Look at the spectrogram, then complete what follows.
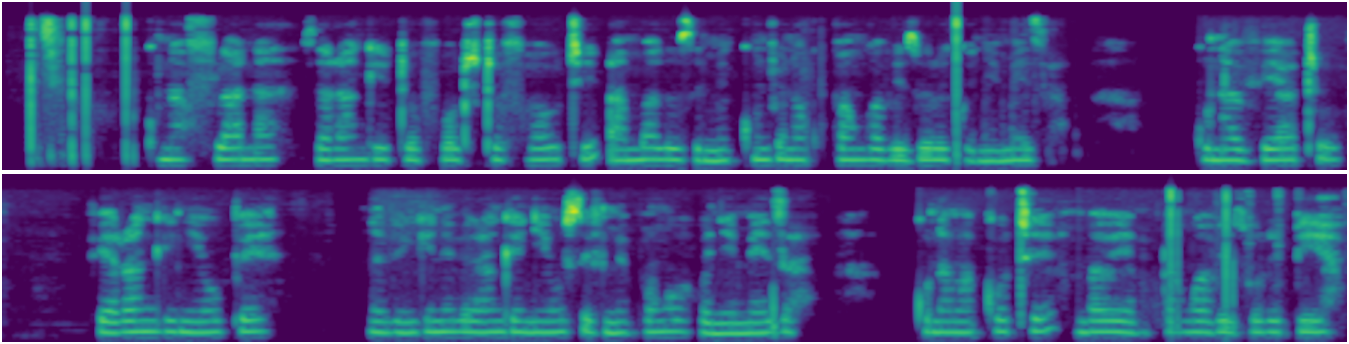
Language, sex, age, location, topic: Swahili, female, 18-24, Nairobi, finance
